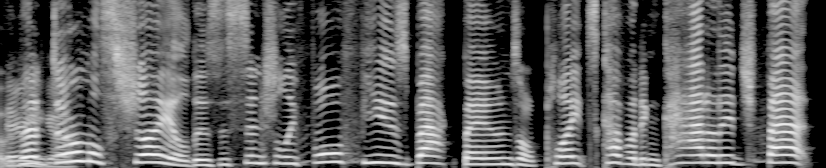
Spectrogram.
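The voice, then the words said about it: Attempted Australian accent. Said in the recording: “Should I try an Australian accent? ... It's accents aren't my thing. ... Australian.”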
